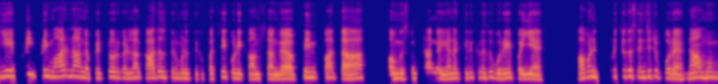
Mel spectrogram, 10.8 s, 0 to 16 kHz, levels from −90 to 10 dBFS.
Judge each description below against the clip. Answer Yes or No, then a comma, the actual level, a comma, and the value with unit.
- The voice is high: Yes, high, 195 Hz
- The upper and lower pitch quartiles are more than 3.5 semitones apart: Yes, average, 3.9 semitones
